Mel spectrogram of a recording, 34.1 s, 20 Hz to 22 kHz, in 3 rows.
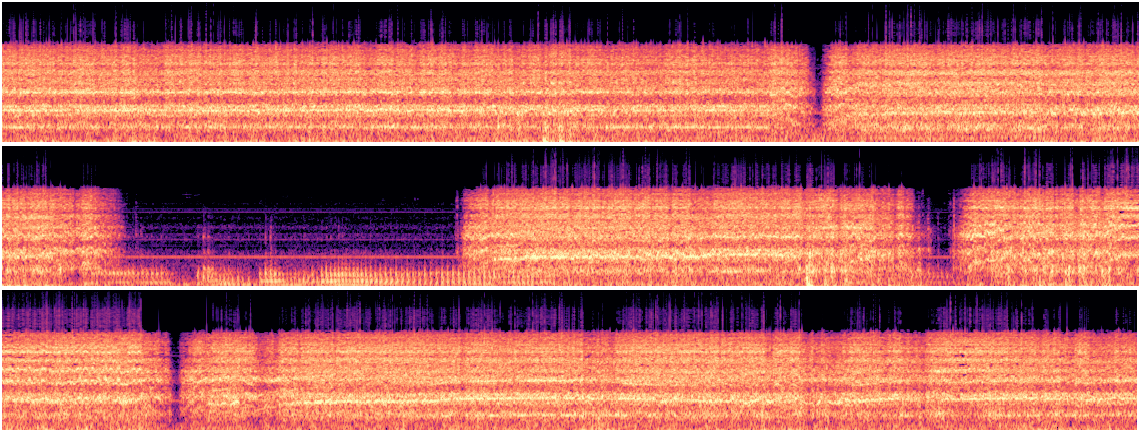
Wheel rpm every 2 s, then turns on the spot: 230, 240, 230, 220, 150, 190, 40, 0, 150, 220, 120, 190, 120, 210, 220, 200, 220.
none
